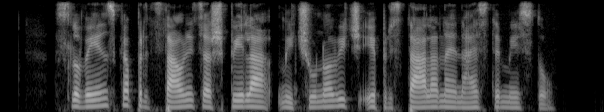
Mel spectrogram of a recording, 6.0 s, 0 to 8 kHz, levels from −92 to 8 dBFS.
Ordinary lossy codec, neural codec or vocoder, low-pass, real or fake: Opus, 64 kbps; none; 7.2 kHz; real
